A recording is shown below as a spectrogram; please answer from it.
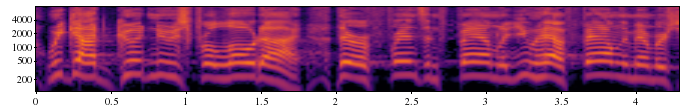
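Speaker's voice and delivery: loud, fervent preaching. Acted. Pastor rousing the congregation, fervent and loud. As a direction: call out to the whole church.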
